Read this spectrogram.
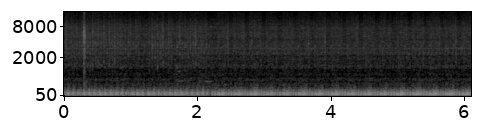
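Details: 1963 Austin Healey 3000 BJ7 Mk II fast road spec straight-six, cold start running full rich, microphone at the tailpipe: steady, slightly lumpy low burble, even pulses, no misses or knocks; healthy warm-up.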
